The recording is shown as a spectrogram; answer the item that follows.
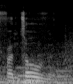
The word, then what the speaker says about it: Fentovic: thank you my name's lord fentovic like fentanyl and beethoven oh okay let me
